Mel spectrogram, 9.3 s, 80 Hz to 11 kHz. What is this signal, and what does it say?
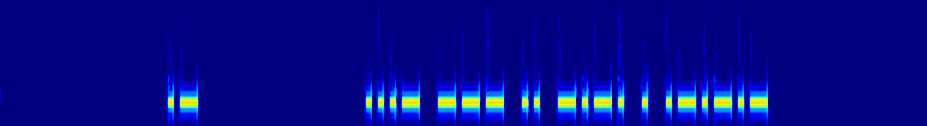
Morse code, heard as a keyed tone, about 20 wpm, 700 Hz. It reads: A VOICE.
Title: 4x Word-Spacing - Sentences from Top 500 Words - 20wpm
